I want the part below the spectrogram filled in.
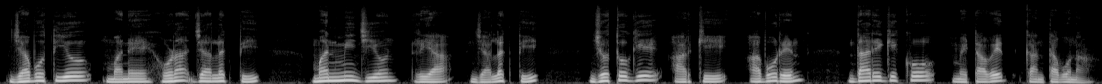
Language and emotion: Santali, neutral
